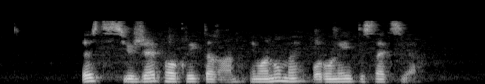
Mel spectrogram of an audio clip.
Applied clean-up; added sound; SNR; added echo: none; none; none; none.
